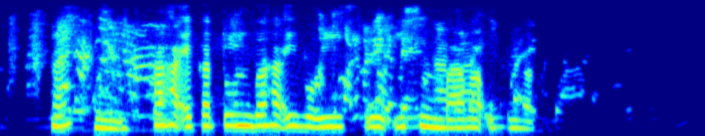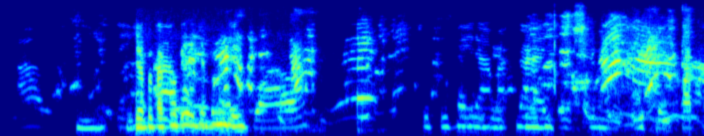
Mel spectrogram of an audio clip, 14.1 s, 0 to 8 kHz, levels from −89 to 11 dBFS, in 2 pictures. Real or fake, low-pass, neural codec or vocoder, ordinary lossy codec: real; 7.2 kHz; none; Opus, 32 kbps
